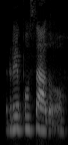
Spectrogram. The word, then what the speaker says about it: reposado: It's a resposado. How do you say it? – Tequila reposado. – Reposado.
